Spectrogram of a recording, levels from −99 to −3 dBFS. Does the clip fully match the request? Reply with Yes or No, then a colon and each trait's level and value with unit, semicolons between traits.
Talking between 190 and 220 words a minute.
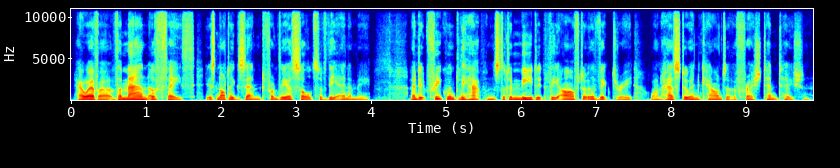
No: average, 180 wpm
